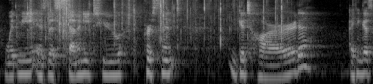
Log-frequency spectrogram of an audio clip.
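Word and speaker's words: Guittard: me is this 72% guitard I think that's how you say it kind of like guitar um but with an RD or a d at the end this is 72% but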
